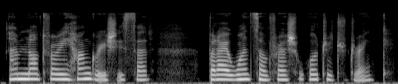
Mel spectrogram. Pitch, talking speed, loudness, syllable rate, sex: 225 Hz, 210 wpm, -17 LUFS, 5.2 syllables/s, female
